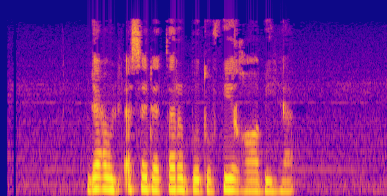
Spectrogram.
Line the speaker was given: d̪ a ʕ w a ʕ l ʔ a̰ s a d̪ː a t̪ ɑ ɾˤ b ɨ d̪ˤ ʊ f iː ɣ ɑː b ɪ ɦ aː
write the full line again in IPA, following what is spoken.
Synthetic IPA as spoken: d̪ a ʕ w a l ʔ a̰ s a d̪ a t̪ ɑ ɾˤ b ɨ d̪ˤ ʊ f iː ɣ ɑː b ɪ ɦ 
